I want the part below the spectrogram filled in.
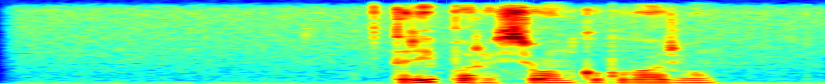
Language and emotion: Russian, neutral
